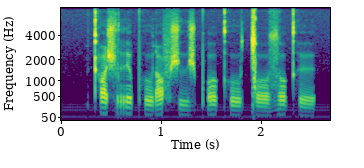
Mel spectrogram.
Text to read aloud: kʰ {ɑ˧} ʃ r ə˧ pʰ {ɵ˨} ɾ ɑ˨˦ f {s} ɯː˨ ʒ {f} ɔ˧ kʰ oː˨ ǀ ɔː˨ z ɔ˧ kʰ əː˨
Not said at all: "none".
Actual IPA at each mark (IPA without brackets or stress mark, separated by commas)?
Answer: ɑ˧, o˨, ʃ, pʼ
